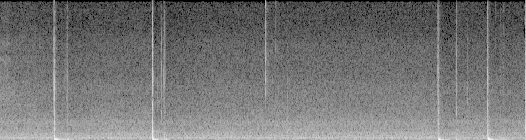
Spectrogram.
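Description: Fingertips type on the white plastic keys of a small blue plastic HP laptop. Sparse, dull, low thuds with a brief bright click on top stand out over a steady low background hum, with a long pause between the early taps and a quicker cluster near the end.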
